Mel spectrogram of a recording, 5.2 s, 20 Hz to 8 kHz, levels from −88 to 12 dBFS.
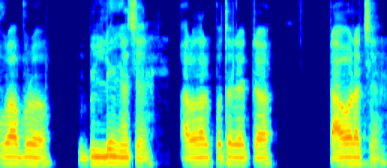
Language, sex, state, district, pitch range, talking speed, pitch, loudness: Bengali, male, West Bengal, Malda, 110-115 Hz, 115 wpm, 110 Hz, -18 LUFS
